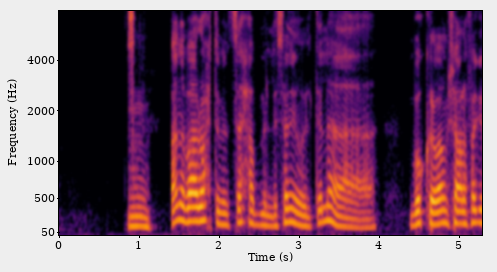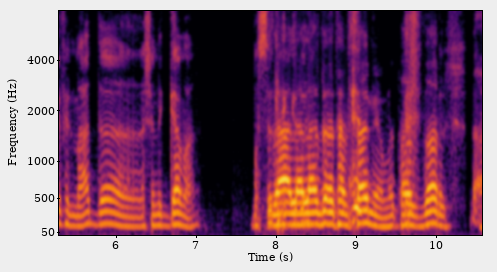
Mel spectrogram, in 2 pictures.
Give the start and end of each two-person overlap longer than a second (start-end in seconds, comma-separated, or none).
none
